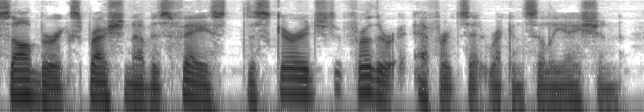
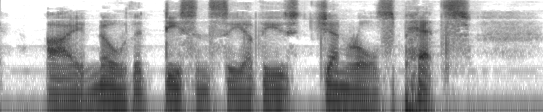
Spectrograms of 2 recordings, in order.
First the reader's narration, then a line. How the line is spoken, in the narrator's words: muttered Lieutenant Feraud through his teeth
